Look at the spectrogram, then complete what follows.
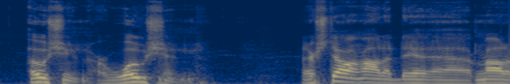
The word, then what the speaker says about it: Wouxun: This some people pronounce this differently. Here locally, we've called this walks on. Um, however, I've been corrected several times and been uh been told that this is ocean or there's still a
